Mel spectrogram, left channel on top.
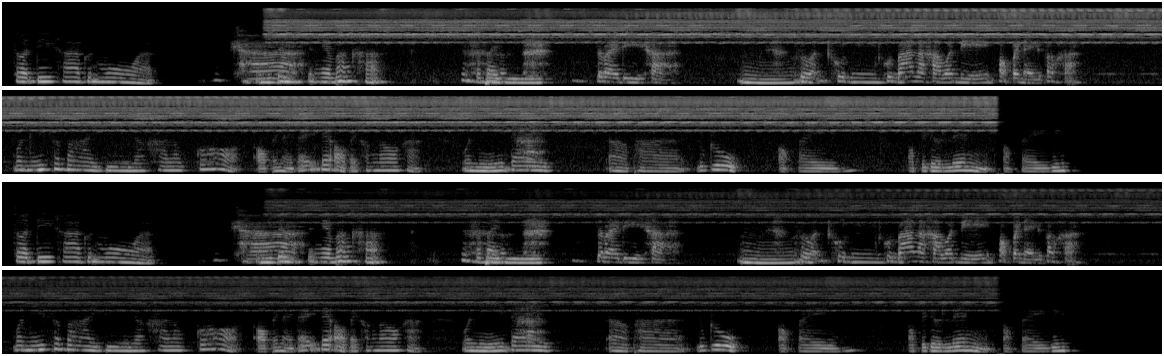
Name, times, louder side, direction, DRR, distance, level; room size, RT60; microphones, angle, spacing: voice 1, 0.1-1.5 2.1-3.8 4.7-5.4 7.3-8.1 11.7-17.1 17.6-19.0 19.4-20.1 20.8-22.2, left 1 dB, 5° left, 0.6 m, -33 dB
voice 2, 2.3-3.0 4.6-6.8 7.7-10.8 14.8-15.1 16.7-17.0, left 2 dB, 70° left, 2.4 m, -37 dB
sound 1, 2.6-21.6, left 14 dB, 90° left, 0.4 m, -31 dB
5.3 x 4.1 x 4.5 m
head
